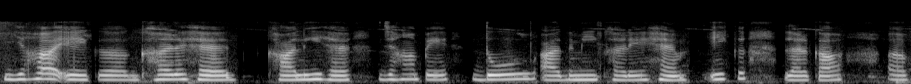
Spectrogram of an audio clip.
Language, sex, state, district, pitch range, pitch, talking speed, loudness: Hindi, female, Bihar, Katihar, 205-230 Hz, 215 Hz, 90 wpm, -17 LUFS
